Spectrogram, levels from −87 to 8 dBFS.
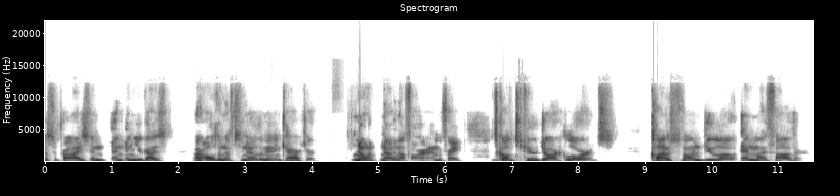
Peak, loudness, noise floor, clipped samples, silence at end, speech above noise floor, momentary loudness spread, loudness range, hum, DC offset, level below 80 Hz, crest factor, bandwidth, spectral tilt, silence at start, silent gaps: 0 dBFS; -19 LUFS; -73 dBFS; under 0.1%; 0.25 s; 53 dB; 8 LU; 2 LU; none; under 0.1%; -60 dBFS; 20 dB; 14 kHz; -4 dB/octave; 0 s; 4.20-4.28 s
